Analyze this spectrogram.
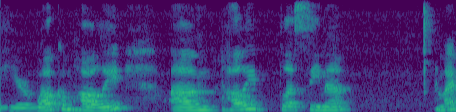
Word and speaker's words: Blazina: you are you are we say blizzina but blessina is good too in Spanish they say blasina and Croatian they say lazina well emphasized croatians it's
